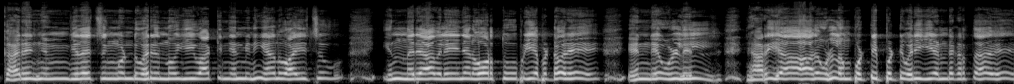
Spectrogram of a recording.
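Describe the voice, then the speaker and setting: A man's voice: very high voice, a bit bright, clear, resonant tone. A man preaching an impassioned gospel sermon, pleading with his listeners and calling them beloved again and again. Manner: fervent, pleading, repeatedly addresses listeners as beloved.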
